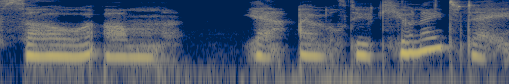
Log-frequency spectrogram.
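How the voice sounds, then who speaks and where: A woman speaks in a soft-spoken manner. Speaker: ASMR creator. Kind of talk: Q&A video.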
